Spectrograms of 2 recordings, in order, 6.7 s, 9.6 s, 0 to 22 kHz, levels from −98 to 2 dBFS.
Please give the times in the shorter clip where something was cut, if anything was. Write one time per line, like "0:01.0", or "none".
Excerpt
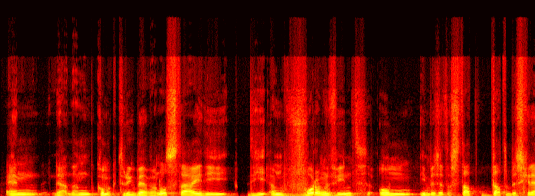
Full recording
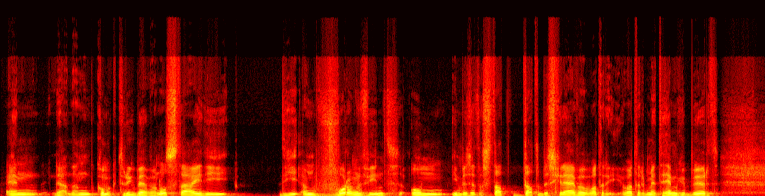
0:03.0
